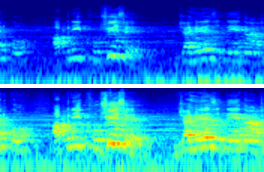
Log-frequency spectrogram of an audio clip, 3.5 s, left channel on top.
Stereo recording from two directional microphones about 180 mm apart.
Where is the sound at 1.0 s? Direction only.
45° right (ahead or behind).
